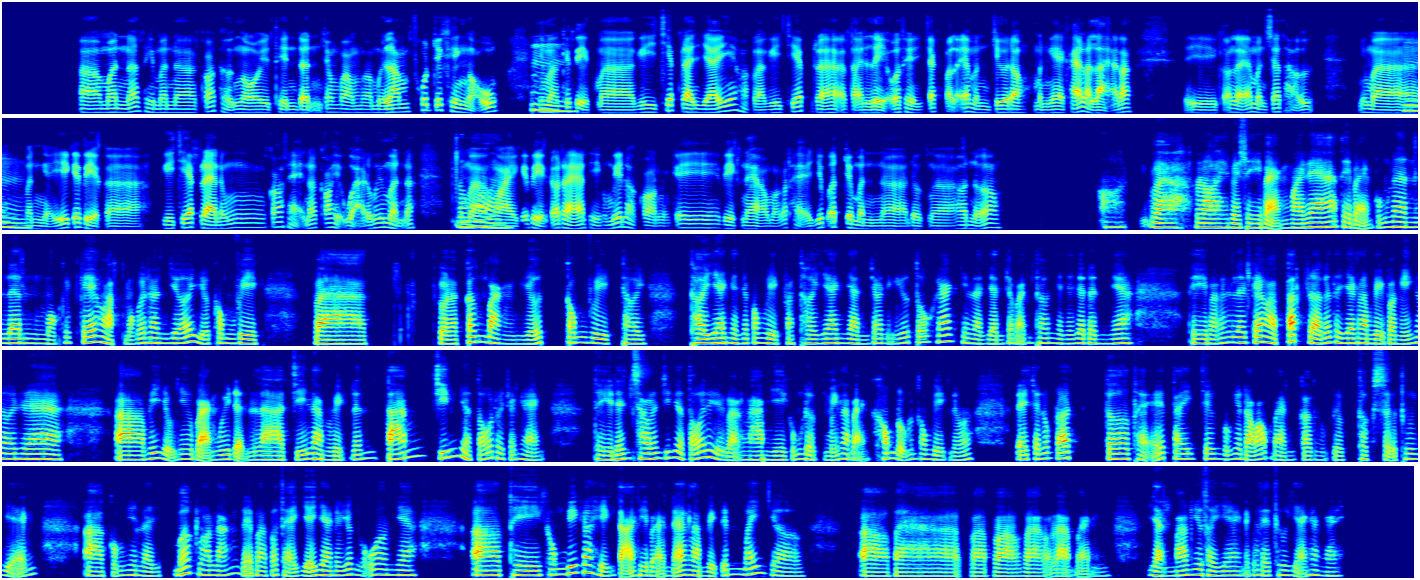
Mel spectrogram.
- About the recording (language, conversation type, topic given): Vietnamese, advice, Làm thế nào để giảm lo lắng và mất ngủ do suy nghĩ về công việc?
- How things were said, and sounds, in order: tapping; other background noise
